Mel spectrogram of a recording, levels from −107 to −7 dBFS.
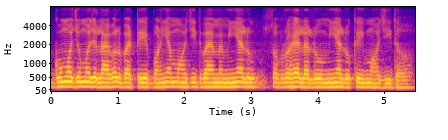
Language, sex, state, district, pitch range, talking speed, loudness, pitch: Bhojpuri, female, Bihar, Muzaffarpur, 150-160 Hz, 250 wpm, -14 LUFS, 155 Hz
